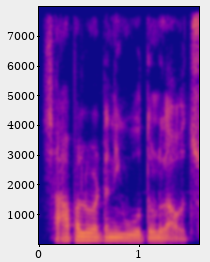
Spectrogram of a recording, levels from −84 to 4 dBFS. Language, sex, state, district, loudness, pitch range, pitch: Telugu, male, Telangana, Karimnagar, -26 LUFS, 105-125 Hz, 120 Hz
